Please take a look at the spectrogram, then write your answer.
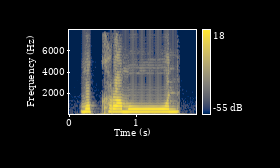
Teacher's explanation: کیونکہ را پہ زبر ہے، لہذا ہمیں را کو موٹی آواز میں پڑھنا ہے۔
